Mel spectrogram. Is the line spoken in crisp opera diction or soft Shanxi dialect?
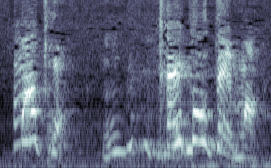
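Shanxi dialect. It is spoken in a soft Shanxi dialect accent. The speaker calls it wrong. "你要观音长出来这味儿，那还像京戏吗？"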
